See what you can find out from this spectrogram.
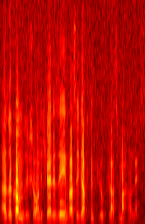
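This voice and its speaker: Brusque police officer, lively low voice. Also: male voice, fast, vocal fry, slight background noise. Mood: dry, persuasive. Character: brusque, pressing male military police officer, dryly sardonic. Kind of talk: radio drama acting.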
